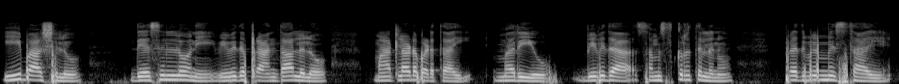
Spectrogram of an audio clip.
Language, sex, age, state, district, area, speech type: Telugu, female, 45-60, Andhra Pradesh, East Godavari, rural, spontaneous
